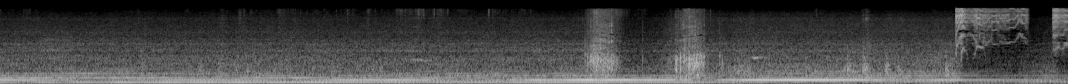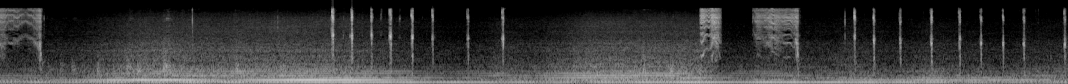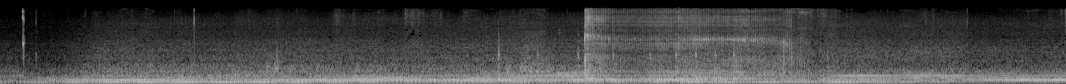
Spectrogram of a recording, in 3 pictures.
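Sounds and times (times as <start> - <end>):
vehicle engine idling: 0.0 - 32.0
paws on loose gravel: 5.8 - 7.7, 22.3 - 27.2.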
